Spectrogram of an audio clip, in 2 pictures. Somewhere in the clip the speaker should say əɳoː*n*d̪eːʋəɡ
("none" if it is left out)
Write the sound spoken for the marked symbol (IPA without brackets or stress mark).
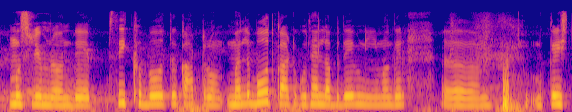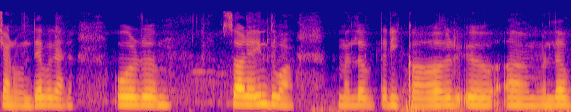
n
